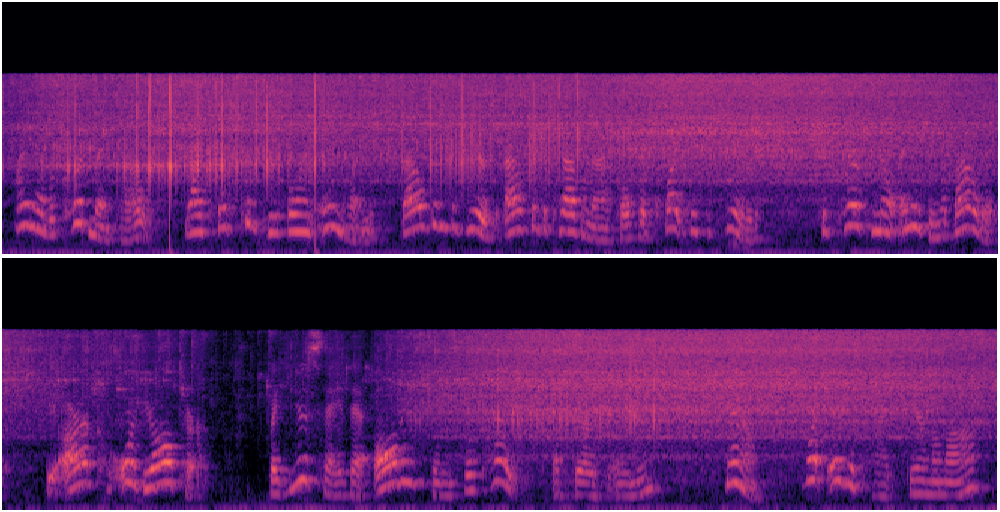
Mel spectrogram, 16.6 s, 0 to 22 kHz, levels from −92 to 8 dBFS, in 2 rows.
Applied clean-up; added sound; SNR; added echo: none; Rattle (instrument); -4 dB; reverberation time 0.3 s.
